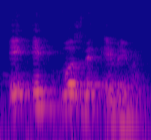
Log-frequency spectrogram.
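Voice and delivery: ordinary delivery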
